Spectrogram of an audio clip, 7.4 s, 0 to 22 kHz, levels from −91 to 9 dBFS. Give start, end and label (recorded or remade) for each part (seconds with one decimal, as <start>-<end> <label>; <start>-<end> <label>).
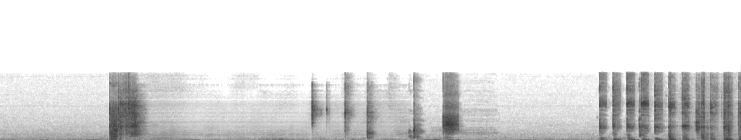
0.0-1.2 recorded; 1.2-4.1 remade; 4.1-6.7 recorded; 6.7-7.4 remade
